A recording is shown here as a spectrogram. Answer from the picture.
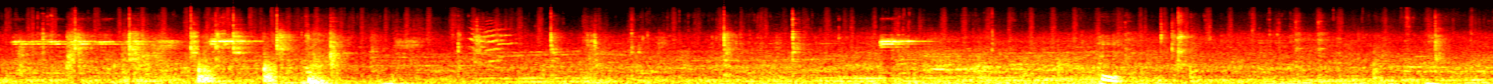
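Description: Spoons clinking and scraping against a shared metal serving platter during a meal, with sharp clicks and brief high ringing tones in the first couple of seconds and again about nine seconds in.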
